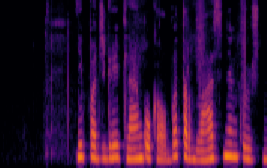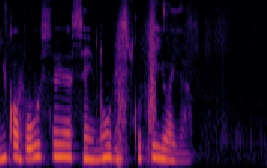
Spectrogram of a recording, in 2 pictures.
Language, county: Lithuanian, Kaunas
